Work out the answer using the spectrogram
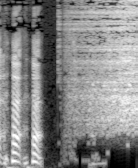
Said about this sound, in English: Hiss.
